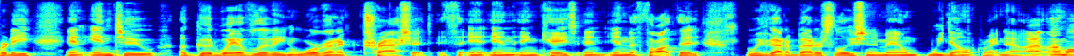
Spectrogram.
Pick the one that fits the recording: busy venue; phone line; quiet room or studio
quiet room or studio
